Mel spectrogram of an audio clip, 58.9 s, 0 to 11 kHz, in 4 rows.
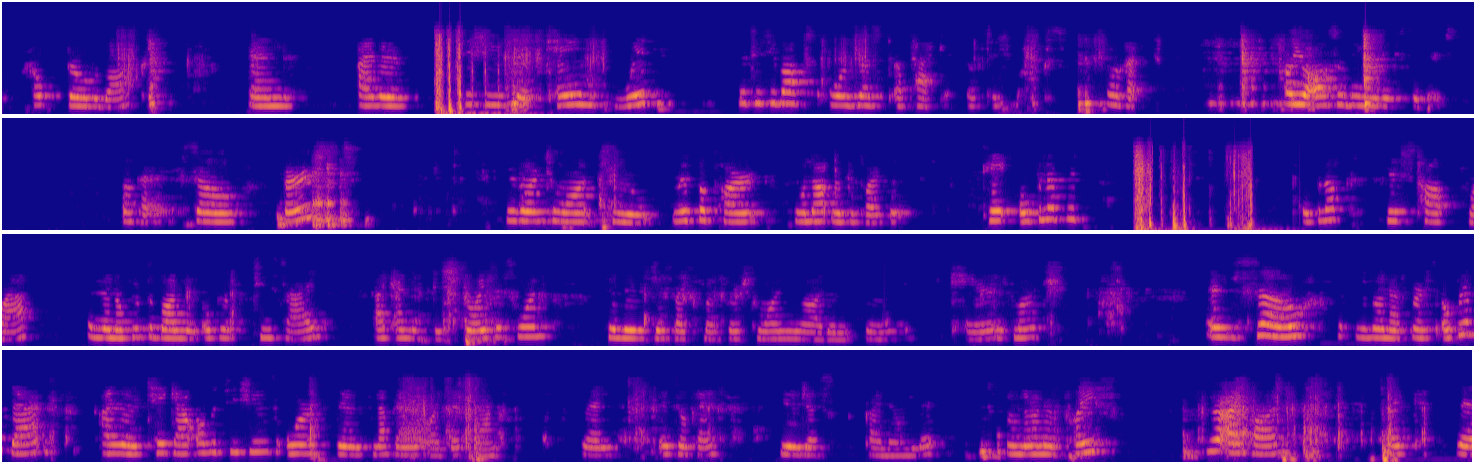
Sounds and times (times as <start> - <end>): Speech: 0.0 - 1.6, 2.5 - 3.0, 3.6 - 6.7, 7.4 - 11.5, 12.2 - 14.6, 15.9 - 18.3, 19.8 - 23.8, 24.6 - 25.5, 27.7 - 40.7, 41.5 - 49.2, 50.0 - 55.3, 56.0 - 58.8.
